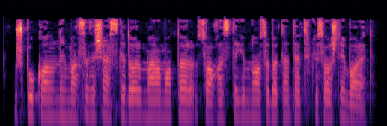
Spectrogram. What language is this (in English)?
Uzbek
